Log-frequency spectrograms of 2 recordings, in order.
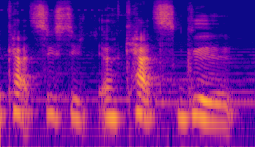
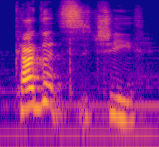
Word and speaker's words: Kagutsuchi: However, as Izanami gave birth to Katsugu, oh, that's a hard one. Kagutsuchi, that's how you say it.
